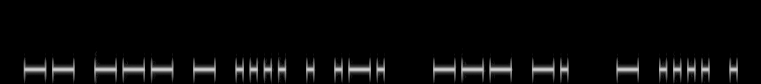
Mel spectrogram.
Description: Morse code, heard as a keyed tone, about 17 wpm, 700 Hz. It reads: MOTHER ON THE
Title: Sentences from Top 1000 Words - Review Part 6 - 17wpm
